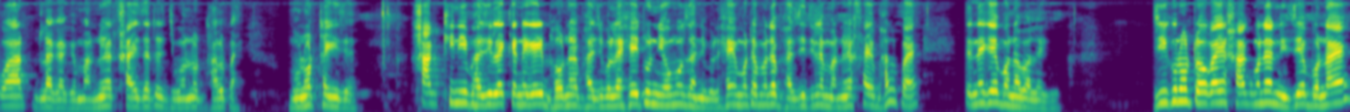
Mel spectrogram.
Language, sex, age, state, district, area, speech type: Assamese, female, 60+, Assam, Morigaon, rural, spontaneous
